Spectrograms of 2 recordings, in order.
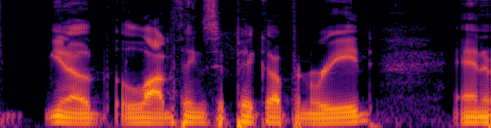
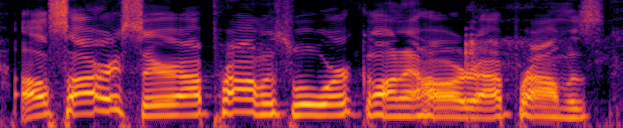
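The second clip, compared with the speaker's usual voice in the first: mock-apologetic Southern yokel, much higher and louder; Southern accent; 14 semitones higher, 3 dB louder than usual. Locals apologising to a Nazi soldier, in a high Southern accent. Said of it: "And they're like".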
